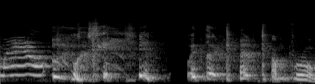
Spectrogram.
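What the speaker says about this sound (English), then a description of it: "Where'd that cat come from?" A cat meows and yowls several times in short, wavering cries, close and fairly loud, with a brief pause midway, mixed with voices and a music track.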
